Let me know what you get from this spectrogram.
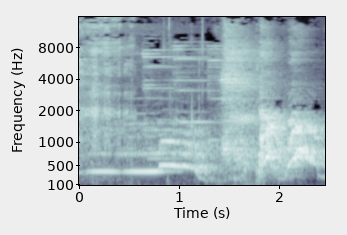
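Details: A Pomeranian reacts to a doorbell chime with a drawn-out, slightly rising howl, then breaks into a few sharp, yappy barks.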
